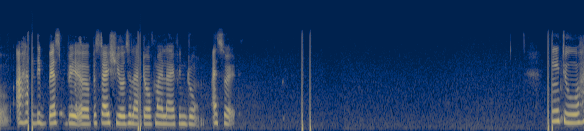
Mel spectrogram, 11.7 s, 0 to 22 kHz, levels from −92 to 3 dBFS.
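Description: At 0.56 s, invalid numbers at full scale hit an 80 ms block. Broken calculations pinned the output at its limit, giving loud pops with silence between.

From 1.15 to 1.55 s, an echo leak adds a faint copy of the speech, 430 ms late and roughly 15 dB quieter. An echo canceller likely missed loudspeaker pickup.

At 2.76 s, the same fault's 40 ms block is a single bang. At 6.04 s, a 160 ms block pops at each edge. At 10.96 s, an 80 ms block does too.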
